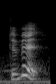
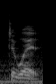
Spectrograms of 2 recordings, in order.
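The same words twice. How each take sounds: First: DeWitt said "de-VIT", with a v sound. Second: DeWitt said "de-WIT", with a w sound. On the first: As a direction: say DeWitt as "de-VIT", high-pitched. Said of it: "I keep calling him DeWitt". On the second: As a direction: say DeWitt as "de-WIT", like the Bioshock name. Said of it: "DeWitt from Bioshock three". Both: Real, not acted.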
